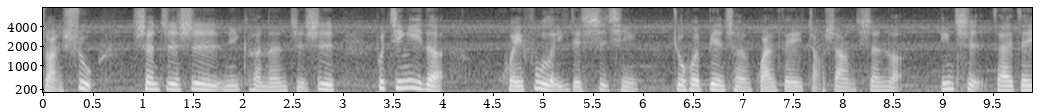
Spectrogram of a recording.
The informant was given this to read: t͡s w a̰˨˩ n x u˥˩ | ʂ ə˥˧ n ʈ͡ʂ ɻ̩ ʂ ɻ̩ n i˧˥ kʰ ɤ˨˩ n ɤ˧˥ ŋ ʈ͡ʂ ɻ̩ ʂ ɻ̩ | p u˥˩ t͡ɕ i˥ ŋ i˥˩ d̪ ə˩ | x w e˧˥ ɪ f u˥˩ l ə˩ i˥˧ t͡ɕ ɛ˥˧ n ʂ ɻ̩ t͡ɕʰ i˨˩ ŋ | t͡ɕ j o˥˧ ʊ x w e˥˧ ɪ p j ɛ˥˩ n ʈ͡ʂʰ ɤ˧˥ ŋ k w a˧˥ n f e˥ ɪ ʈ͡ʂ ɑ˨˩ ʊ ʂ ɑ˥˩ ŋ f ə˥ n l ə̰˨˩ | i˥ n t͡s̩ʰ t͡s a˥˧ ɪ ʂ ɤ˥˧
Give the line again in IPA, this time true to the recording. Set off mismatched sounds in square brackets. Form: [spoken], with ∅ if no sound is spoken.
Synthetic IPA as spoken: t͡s w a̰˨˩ n [ʂ] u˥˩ | ʂ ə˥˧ n ʈ͡ʂ ɻ̩ ʂ ɻ̩ n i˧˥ kʰ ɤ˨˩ n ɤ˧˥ ŋ ʈ͡ʂ ɻ̩ ʂ ɻ̩ | p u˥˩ t͡ɕ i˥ ŋ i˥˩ d̪ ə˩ | x w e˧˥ ɪ f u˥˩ l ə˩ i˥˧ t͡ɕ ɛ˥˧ n ʂ ɻ̩ t͡ɕʰ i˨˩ ŋ | t͡ɕ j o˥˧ ʊ x w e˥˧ ɪ p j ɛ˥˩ n ʈ͡ʂʰ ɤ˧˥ ŋ k w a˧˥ n f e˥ ɪ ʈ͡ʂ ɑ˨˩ ʊ ʂ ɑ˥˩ ŋ [ʂ] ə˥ n l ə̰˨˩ | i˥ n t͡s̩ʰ t͡s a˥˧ ɪ [ʈ͡ʂ] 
